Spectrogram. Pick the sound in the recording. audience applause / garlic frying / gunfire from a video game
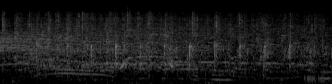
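audience applause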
